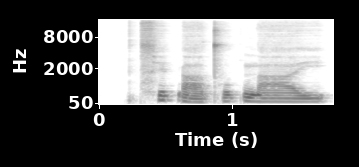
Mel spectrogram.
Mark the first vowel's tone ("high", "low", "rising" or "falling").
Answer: high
